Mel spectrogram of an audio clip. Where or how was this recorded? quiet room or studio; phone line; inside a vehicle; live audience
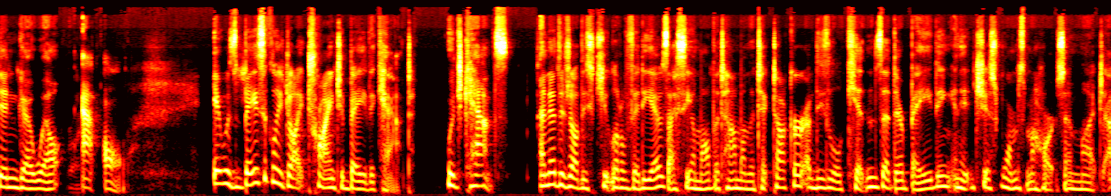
quiet room or studio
